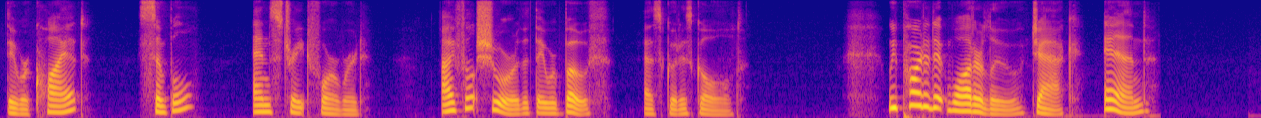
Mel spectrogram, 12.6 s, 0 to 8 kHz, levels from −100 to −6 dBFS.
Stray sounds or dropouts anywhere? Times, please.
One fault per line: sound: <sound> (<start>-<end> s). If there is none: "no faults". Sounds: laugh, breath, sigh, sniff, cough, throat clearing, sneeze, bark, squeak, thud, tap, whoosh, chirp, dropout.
no faults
